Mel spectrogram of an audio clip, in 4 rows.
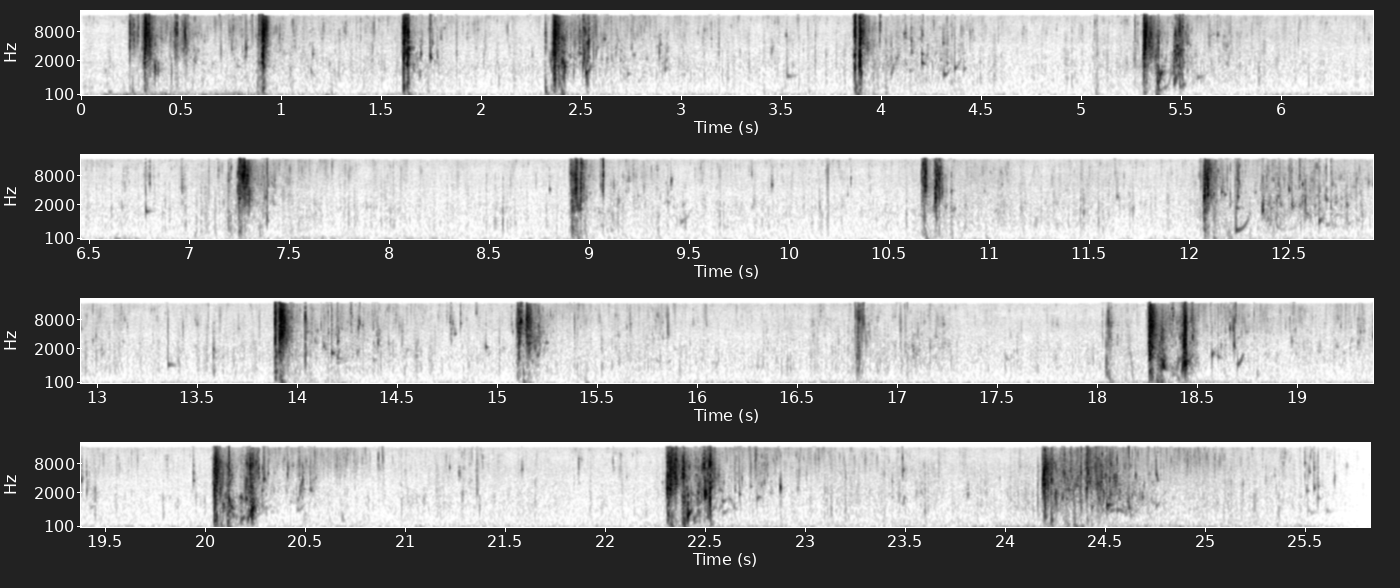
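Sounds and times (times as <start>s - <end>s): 
footsteps in water puddle single splashes: 0.2s - 2.8s, 5.3s - 5.6s, 12.0s - 12.8s, 13.9s - 14.4s, 15.1s - 15.4s, 18.0s - 18.8s, 20.0s - 20.6s, 22.3s - 23.0s, 24.1s - 25.0s.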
